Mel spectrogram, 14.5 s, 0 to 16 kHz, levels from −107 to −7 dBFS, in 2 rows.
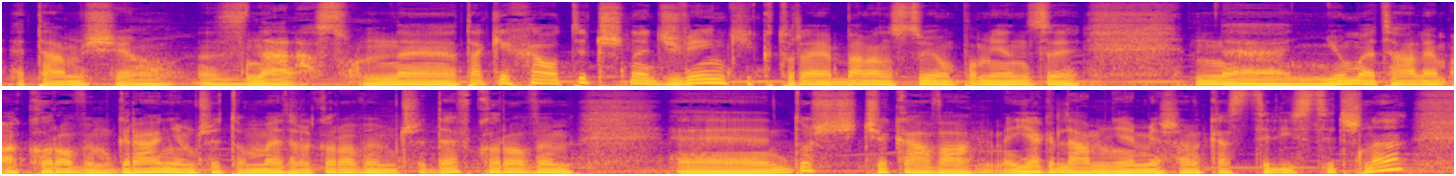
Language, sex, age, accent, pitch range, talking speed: Polish, male, 20-39, native, 105-115 Hz, 115 wpm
